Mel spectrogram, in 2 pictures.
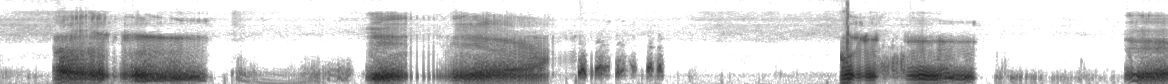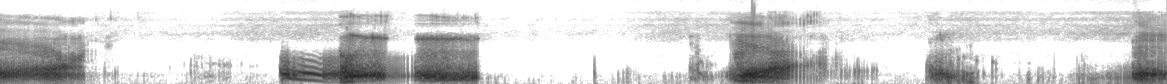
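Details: Adult stomach growling: repeated gurgling, rumbling bursts, ordinary bowel sounds as gas and fluid move through the gut (borborygmi).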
